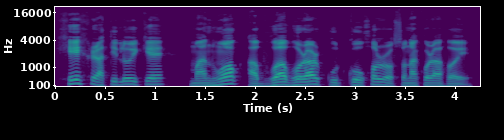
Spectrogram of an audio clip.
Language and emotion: Assamese, neutral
